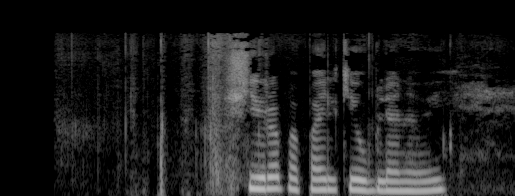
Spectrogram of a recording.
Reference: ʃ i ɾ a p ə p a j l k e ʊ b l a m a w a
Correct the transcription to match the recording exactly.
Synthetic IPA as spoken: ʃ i ɾ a p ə p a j l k e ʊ b l a n a w i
